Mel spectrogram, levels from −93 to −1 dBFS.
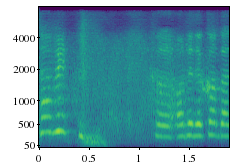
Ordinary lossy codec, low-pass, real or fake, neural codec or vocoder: AAC, 48 kbps; 7.2 kHz; fake; codec, 24 kHz, 0.9 kbps, WavTokenizer, large speech release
